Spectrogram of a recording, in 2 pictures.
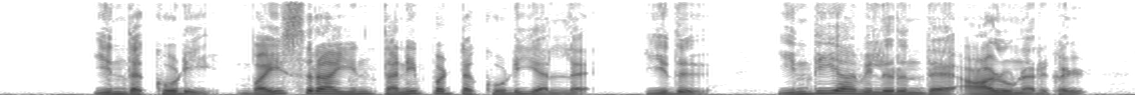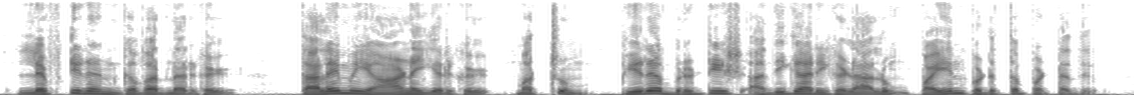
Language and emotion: Tamil, neutral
